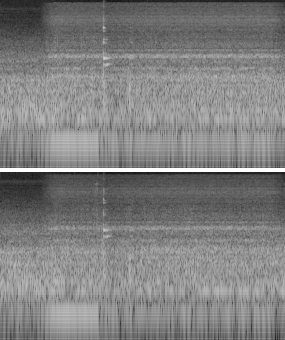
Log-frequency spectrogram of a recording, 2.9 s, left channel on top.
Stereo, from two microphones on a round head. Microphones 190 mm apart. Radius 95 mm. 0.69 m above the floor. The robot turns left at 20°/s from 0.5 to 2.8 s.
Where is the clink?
20° left (ahead or behind); by 1.5 s 10° left (ahead or behind).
